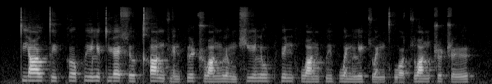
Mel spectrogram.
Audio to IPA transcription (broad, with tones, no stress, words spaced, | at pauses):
t̪jɑ˥ʊ̯t̪i˧˥kɤ˥ pi˥li˨ t̪ɥɛ˥˩sɹ̩˧˥kʰɑ˥˩ŋɕɥɛ˩n py˥ʈ͡ʂwɑ˧˥ŋlʊ˨˩ŋ ɕi˥lu˥pʰy˥n xwɑ˥ŋpi˥pwə˥˧n li˥˩t͡swə˧˥nkʰwɔ˨˩ t͡swɑ˥ŋ ʈ͡ʂu˥˩ʈ͡ʂɻ̩˧˥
